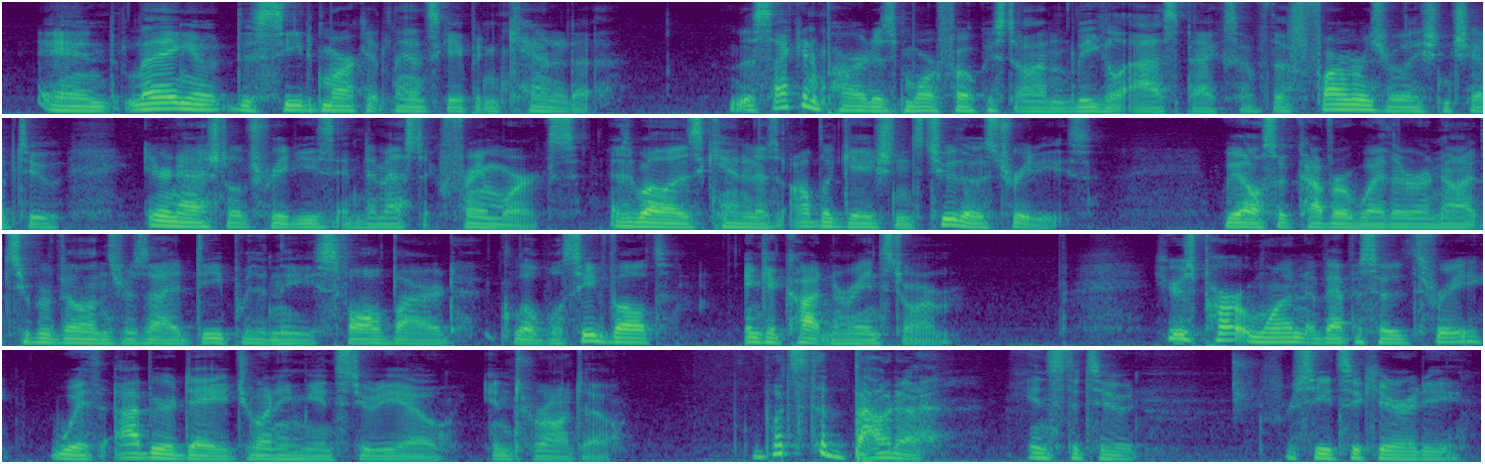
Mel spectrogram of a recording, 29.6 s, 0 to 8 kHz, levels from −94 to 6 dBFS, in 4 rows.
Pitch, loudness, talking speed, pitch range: 100 Hz, -25 LUFS, 160 wpm, 85-115 Hz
